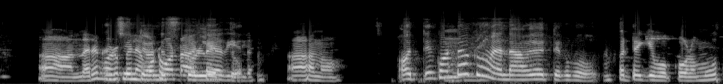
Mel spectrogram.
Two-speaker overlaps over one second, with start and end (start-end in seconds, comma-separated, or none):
1.1-2.5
